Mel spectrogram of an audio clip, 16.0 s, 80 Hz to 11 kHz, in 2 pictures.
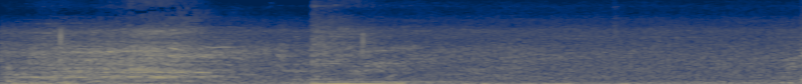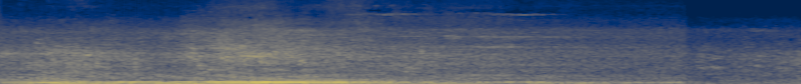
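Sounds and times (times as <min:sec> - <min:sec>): quiet street noise: 0:00.0 - 0:16.0.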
